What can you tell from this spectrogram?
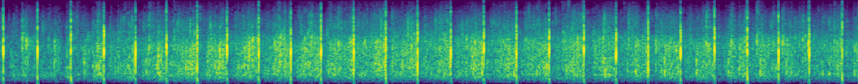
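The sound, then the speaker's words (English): Steady applause from a large crowd for veterans and currently serving members of the military asked to stand on Veterans Day, filling the whole stretch, a dense, even patter of many hands clapping without pause, with a few sharper claps standing out now and then. “And I do want to pause and let all of those who either are currently serving or are veterans, if you would stand, we would like to give you a round of applause.”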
